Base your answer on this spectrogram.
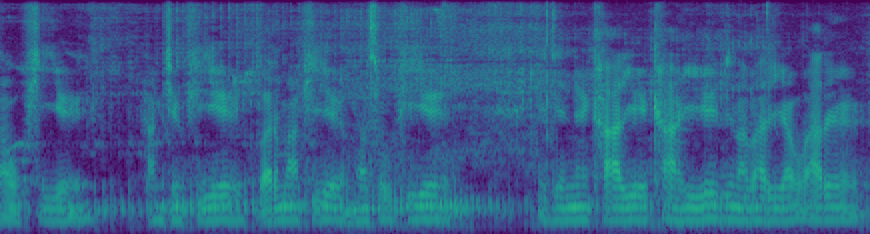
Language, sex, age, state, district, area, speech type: Bodo, male, 60+, Assam, Chirang, rural, spontaneous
